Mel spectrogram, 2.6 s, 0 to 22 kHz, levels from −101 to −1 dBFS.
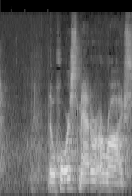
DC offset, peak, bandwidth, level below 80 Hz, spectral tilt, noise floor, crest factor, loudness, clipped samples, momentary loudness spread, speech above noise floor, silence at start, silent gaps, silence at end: under 0.1%; -6 dBFS; 16.5 kHz; -76 dBFS; -2.5 dB/octave; -47 dBFS; 16 dB; -20 LUFS; under 0.1%; 22 LU; 27 dB; 0 s; none; 0 s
